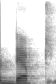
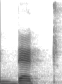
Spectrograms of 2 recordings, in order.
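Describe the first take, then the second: First: डेप्ट with b/p sound before t; wrong pronunciation. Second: डेट going straight to t; silent b. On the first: Teacher showing the error, extra stop in डेप्ट. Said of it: "डेप्ट नहीं पढ़ेंगे". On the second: Teacher giving correct form, डेट with silent b. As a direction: drop the b in डेट. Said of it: "बी नहीं पढ़ा जा रहा". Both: Shown as a demonstration.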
